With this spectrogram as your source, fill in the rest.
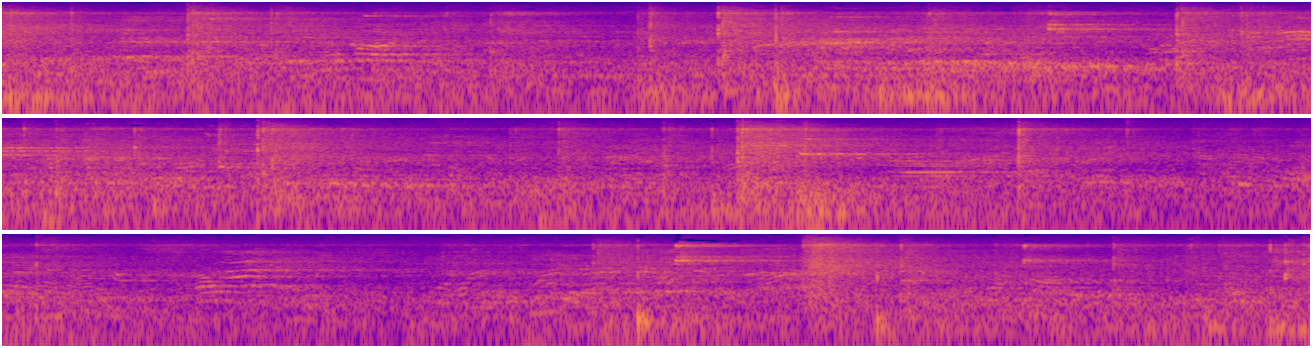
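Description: Shoes squeak on a hard floor in a large echoing hall.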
